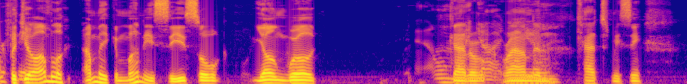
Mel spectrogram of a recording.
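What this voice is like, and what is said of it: Imitates another person's voice. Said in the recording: “Do that voice perfect. ... That's pretty good, right?”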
